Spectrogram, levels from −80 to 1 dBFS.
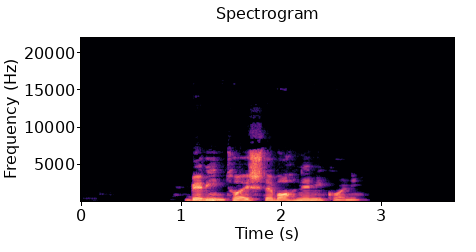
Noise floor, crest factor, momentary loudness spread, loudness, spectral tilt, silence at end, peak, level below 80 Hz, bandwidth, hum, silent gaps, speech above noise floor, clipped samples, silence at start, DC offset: -87 dBFS; 18 dB; 14 LU; -16 LUFS; -4.5 dB/octave; 0.95 s; -2 dBFS; -56 dBFS; 10 kHz; none; none; 71 dB; under 0.1%; 1.05 s; under 0.1%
